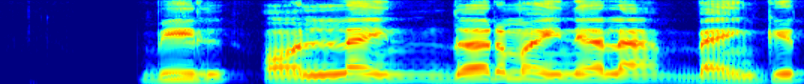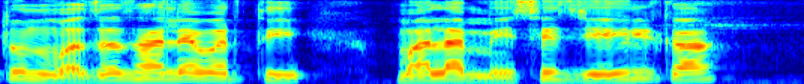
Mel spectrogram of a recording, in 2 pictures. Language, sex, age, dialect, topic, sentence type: Marathi, male, 25-30, Standard Marathi, banking, question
